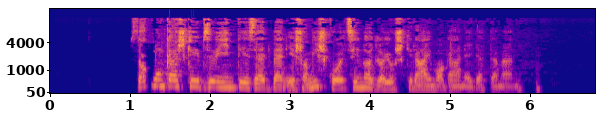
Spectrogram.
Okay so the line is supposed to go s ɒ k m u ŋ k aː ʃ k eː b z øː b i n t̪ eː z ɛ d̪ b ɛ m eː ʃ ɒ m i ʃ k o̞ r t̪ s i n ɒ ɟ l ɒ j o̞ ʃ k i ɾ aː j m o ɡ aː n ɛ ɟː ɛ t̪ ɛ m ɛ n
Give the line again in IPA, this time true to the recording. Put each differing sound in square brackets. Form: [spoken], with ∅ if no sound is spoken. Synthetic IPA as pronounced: s ɒ k m u ŋ k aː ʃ k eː b z øː [∅] i n t̪ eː z ɛ d̪ b ɛ [n] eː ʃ ɒ m i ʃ k o̞ [l] t̪ s i n ɒ ɟ l ɒ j o̞ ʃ k i ɾ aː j m [ɒ] ɡ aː n ɛ [ɟ] ɛ t̪ ɛ m ɛ n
